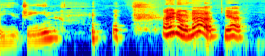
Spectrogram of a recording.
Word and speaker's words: Eugen: So the Bismarck and its escort, Prince, it's spelt like Eugene, but without the E at the end. So I'm just going to say Eugene.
